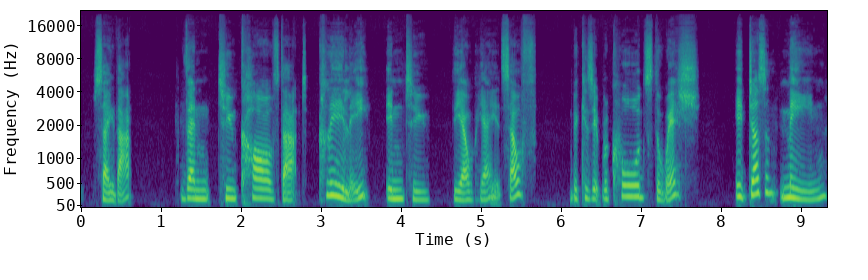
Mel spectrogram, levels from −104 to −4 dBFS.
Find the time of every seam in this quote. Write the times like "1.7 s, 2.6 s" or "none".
1.2 s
